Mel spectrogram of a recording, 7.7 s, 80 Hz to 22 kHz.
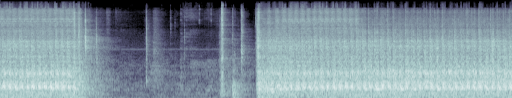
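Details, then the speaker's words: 1938 International pickup, key-start attempt after supper: even starter churn at about four beats a second, a pause, more cranking, never fires. It ran quietly soon after; owner guesses it had been flooded with too much fuel. "still doesn't look good golly what the heck man don't get it"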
